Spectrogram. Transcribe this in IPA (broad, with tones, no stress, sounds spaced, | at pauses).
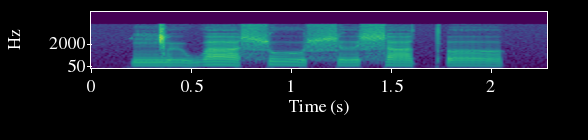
ŋ͡ǀ ʏ˧˩˧ w a˥˩ ɬ ʊː˥˩ ɬ ɘ˨˥ ɬ a˧ tʼ ʌ˥˩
